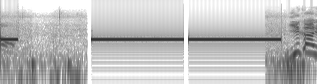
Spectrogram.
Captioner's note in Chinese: 哔哔哔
